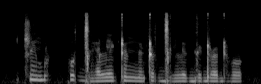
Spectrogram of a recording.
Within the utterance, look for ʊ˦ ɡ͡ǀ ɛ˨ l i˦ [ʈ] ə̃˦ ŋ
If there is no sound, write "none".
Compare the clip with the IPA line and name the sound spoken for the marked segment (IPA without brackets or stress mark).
ʈ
